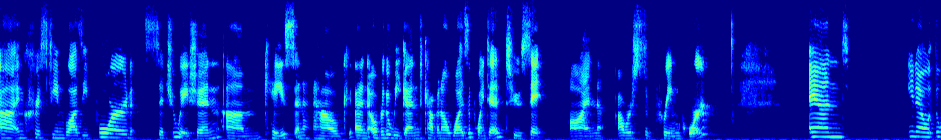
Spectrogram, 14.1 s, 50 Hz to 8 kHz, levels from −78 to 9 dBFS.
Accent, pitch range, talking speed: American, 150-210 Hz, 115 wpm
